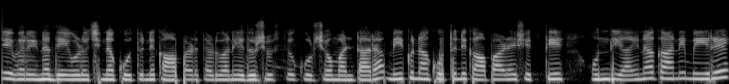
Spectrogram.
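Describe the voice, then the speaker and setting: A woman's voice: fairly high pitch, flat delivery, brisk, no room sound, lo-fi sound, natural voice. Woman reading a desperate mother's spirit. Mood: pleading. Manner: recited plainly in her own voice.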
